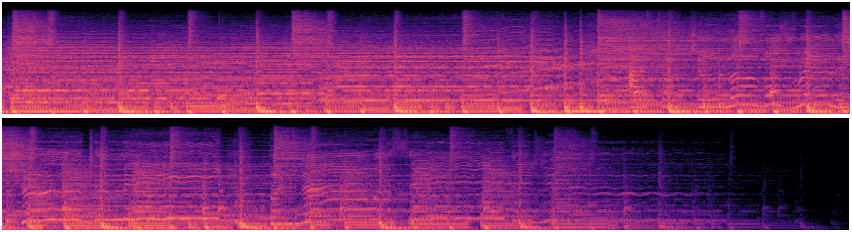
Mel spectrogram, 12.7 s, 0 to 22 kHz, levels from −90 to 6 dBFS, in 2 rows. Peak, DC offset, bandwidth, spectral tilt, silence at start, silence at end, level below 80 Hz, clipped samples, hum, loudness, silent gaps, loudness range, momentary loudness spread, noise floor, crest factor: -2 dBFS; under 0.1%; 16.5 kHz; -5 dB/octave; 0 s; 1.2 s; -30 dBFS; under 0.1%; none; -20 LUFS; none; 9 LU; 9 LU; -64 dBFS; 18 dB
